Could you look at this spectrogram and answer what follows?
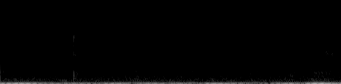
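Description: Broad-nib Tibaldi N60 fountain pen scratching across paper, a soft continuous rubbing with small strokes and a brief sharper tick, close and quiet with no talking.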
